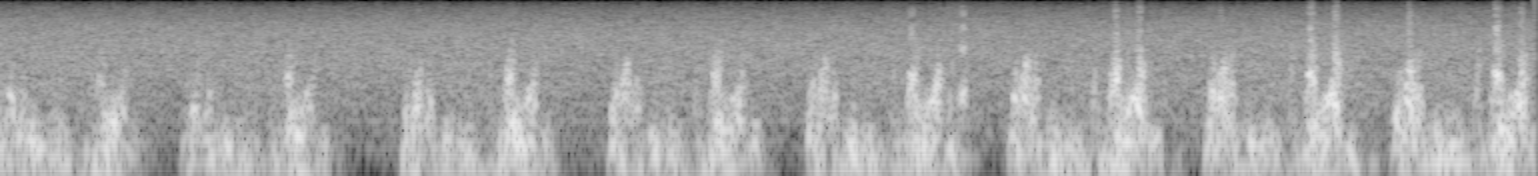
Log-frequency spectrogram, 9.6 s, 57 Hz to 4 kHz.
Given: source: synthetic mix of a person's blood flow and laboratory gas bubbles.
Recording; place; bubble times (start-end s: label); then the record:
Doppler ultrasound of blood flow; precordium
5.93-6.10 s: bubbles
From the record:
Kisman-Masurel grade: 113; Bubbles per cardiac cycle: 1 to 2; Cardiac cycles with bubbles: 1 to 10%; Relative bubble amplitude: loud (0.450 to 0.775); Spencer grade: 1 (occasional bubble signal discernible with the cardiac motion signal, with majority of cardiac periods free of bubbles); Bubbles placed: anywhere in the cardiac cycle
